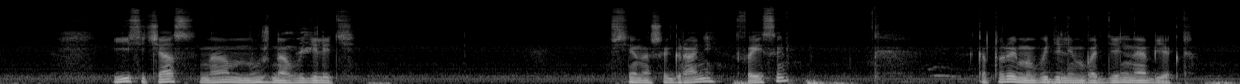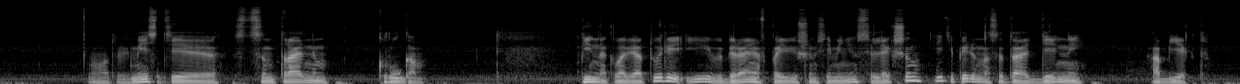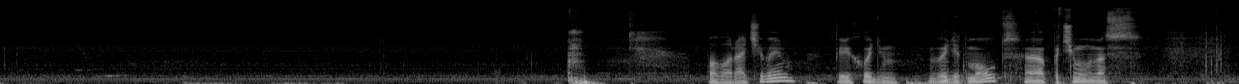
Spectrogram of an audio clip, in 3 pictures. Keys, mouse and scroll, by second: 8.6 click, 11.4-15.1 drag, 18.7 p, 30.7 click, 36.3 e.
